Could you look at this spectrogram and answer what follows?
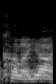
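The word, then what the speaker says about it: כליה: Can English is pronounced kallaya in Hebrew. Kallaya.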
